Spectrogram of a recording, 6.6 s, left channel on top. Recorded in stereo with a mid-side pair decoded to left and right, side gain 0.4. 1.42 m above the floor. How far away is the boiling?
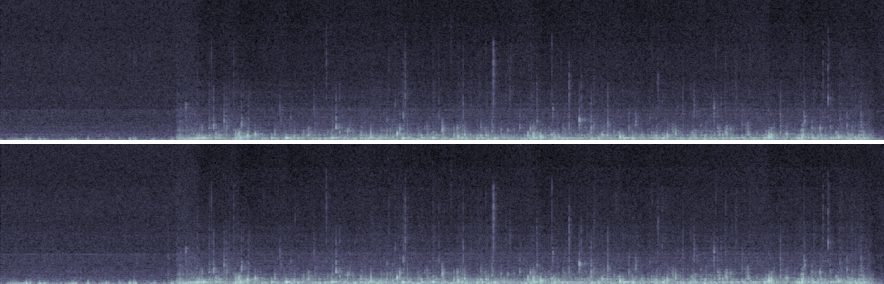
About 1.0 m.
